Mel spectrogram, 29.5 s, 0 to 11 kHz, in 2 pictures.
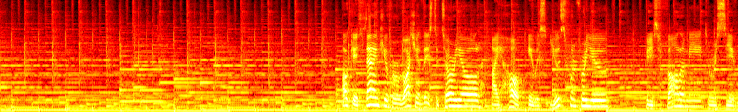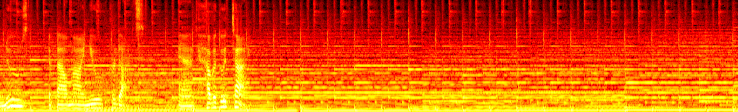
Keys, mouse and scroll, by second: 0.7-1.9 middle drag, 2.8 click, 3.5-3.8 scroll, 19.4 click, 20.1 click.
